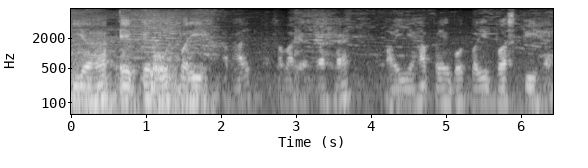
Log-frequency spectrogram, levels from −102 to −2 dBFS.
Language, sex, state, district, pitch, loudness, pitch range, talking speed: Hindi, male, Bihar, Jahanabad, 105 Hz, -23 LUFS, 100-110 Hz, 150 wpm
